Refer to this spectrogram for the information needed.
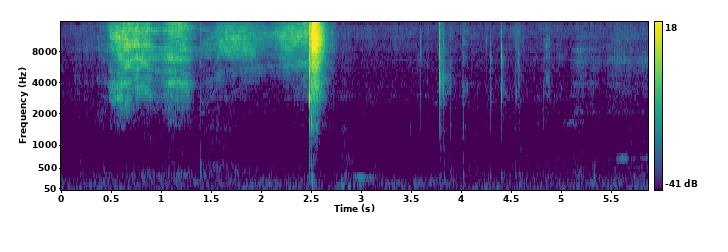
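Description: A few soft breaths, then one short, sharp, hissing burst like a sneeze, followed by faint clicks in a quiet room.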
